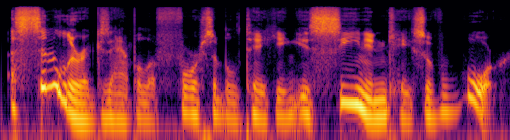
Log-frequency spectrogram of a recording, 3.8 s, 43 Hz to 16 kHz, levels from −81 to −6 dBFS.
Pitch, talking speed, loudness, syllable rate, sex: 140 Hz, 190 wpm, -19 LUFS, 5.1 syllables/s, male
